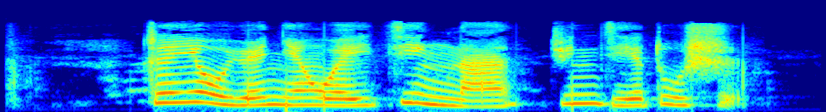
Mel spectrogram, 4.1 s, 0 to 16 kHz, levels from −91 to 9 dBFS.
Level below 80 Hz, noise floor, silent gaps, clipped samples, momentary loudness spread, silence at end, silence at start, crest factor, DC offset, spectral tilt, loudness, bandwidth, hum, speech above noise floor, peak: -56 dBFS; -50 dBFS; none; under 0.1%; 7 LU; 0.4 s; 0.05 s; 16 dB; under 0.1%; -3.5 dB/octave; -17 LUFS; 8 kHz; none; 34 dB; -2 dBFS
